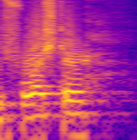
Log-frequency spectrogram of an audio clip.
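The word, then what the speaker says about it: Forster: officer could you please state your name and spell it for the record yes c foster uh my last name was spelled f-o-r-s-t-e-r officer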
